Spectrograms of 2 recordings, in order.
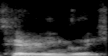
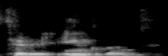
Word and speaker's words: Terry England: my name wrong first my name's not Terry English it's Terry England um that was interesting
